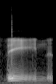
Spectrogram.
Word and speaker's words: Wien: Wieners, we get that word from the capital of Austria, Vienna, which the Germans pronounce as Wien in their language, W-E-I-N, and that's where the word wieners comes from.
